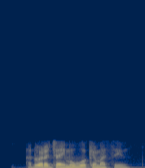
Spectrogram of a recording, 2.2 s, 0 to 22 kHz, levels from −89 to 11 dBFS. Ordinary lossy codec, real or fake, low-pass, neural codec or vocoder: none; fake; 3.6 kHz; codec, 24 kHz, 0.9 kbps, WavTokenizer, small release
